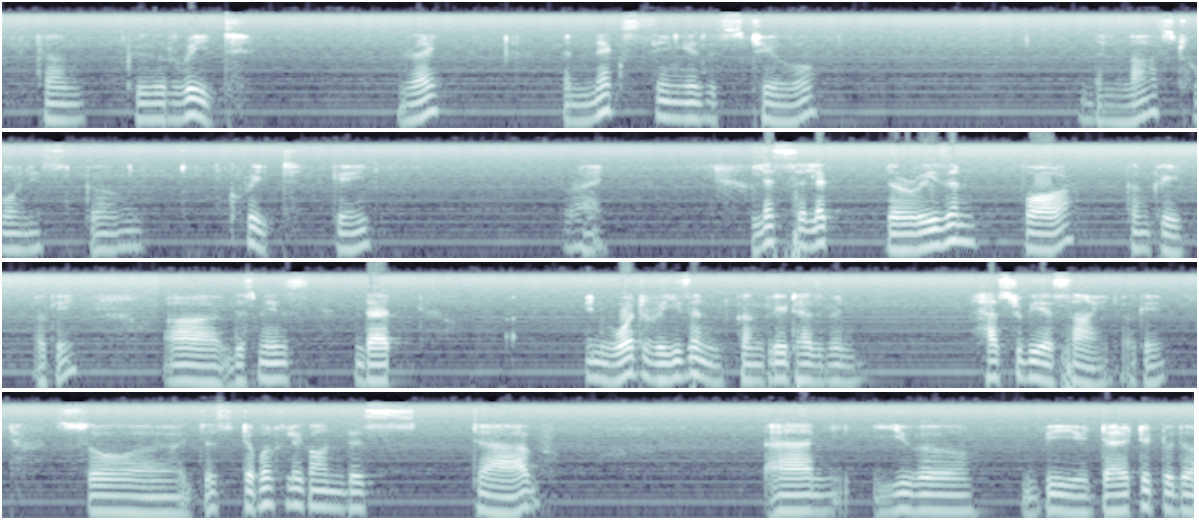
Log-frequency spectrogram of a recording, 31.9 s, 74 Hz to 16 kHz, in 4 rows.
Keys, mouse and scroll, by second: 0.0-1.8 typing, 3.3 click, 4.5-6.1 typing, 7.4 click, 7.9-11.1 typing, 11.9 click, 27.3 click.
